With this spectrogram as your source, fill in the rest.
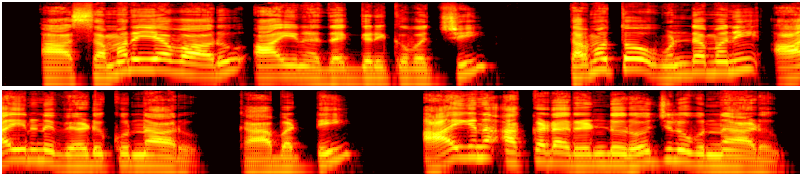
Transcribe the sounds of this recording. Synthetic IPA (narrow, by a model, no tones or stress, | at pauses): aːsɐmɐɾɐjɐʋaːɾuʔaːjɐnɐd̪ɐɡːɐɾikiʋɐt͡ʃːi | t̪ɐmɐt̪o̞ːuɳɖɐmɐniʔaːjɐnɐnuʋe̞ːɽukunːaːɾṵka̰ːbɐʈːi | aːjɐnɐʔɐkːɐɽɐɾe̞ɳɖuɾo̞ːd͡ʒuluːnːaːɽṵ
